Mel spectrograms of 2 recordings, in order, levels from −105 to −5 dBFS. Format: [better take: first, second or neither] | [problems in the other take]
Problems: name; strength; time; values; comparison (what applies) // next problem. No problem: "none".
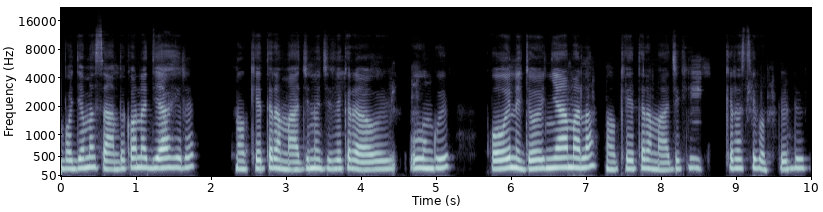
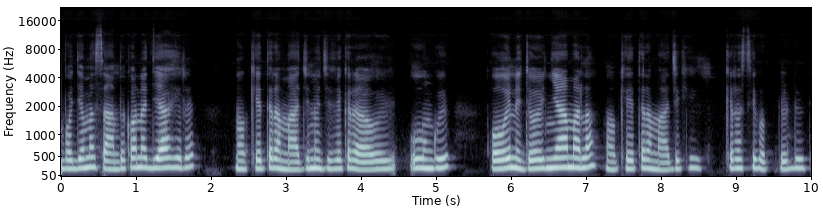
second | noise reduction (neural mask model Resemble Enhance denoiser)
